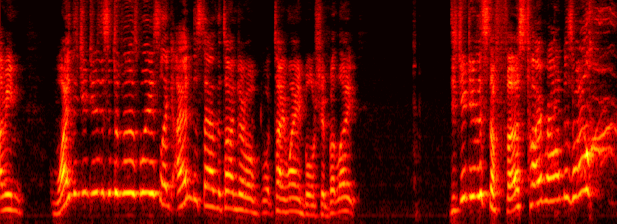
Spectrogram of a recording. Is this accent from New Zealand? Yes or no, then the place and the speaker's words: no; England, United Kingdom; because it was part of my culture as being an Englishman.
